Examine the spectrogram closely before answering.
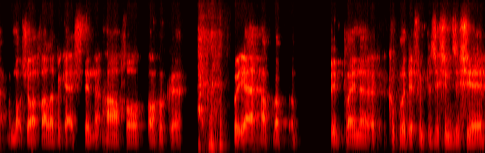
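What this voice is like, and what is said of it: Non-Midlands English regional accent. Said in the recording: “people listening will, will, hear your accent, and you, are clearly not a Midlander”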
